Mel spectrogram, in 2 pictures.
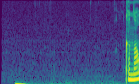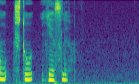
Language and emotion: Russian, neutral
